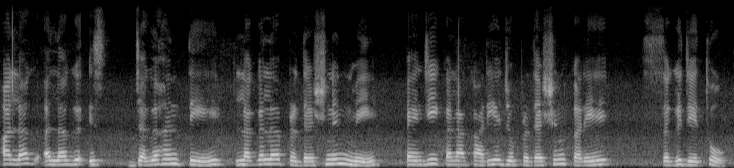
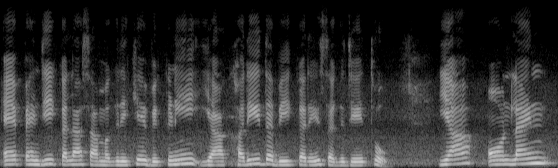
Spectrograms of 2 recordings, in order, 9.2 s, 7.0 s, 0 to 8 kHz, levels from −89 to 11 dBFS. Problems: constant background noise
